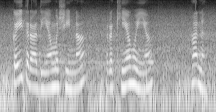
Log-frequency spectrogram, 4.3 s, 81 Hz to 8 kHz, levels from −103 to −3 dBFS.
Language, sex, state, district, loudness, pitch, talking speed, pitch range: Punjabi, female, Punjab, Kapurthala, -13 LUFS, 220 Hz, 95 wpm, 215-255 Hz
